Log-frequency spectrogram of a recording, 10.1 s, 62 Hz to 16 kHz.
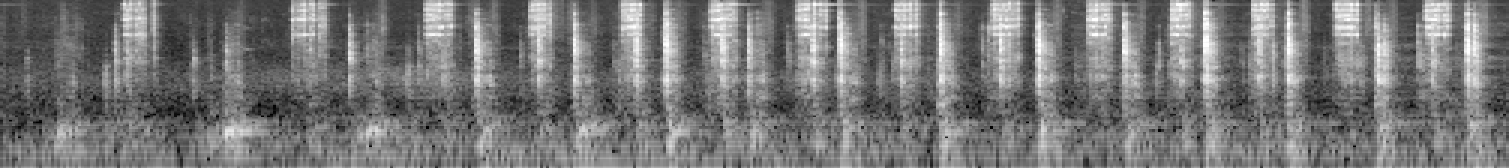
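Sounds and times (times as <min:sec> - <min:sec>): ratchet wrench clicking: 0:00.8 - 0:01.1, 0:01.9 - 0:02.2, 0:02.8 - 0:09.9.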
